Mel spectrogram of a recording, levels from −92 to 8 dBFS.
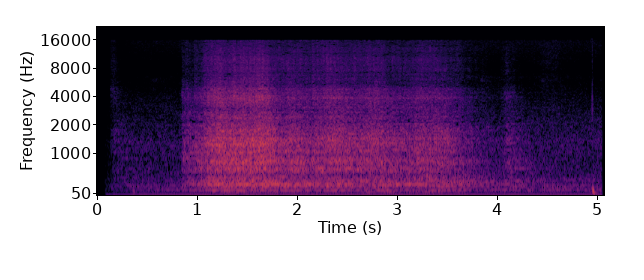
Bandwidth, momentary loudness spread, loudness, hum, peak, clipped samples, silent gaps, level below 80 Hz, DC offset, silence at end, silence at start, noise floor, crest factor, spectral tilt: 16 kHz; 23 LU; -38 LUFS; none; -22 dBFS; under 0.1%; none; -68 dBFS; under 0.1%; 0 s; 0.15 s; -63 dBFS; 20 dB; -3 dB/octave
